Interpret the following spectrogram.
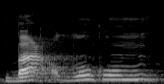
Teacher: عین کو موٹا ادا کرنا ہے، ضاد کو موٹا ادا کرنا ہے اور کاف کو میم کے ساتھ ملانا ہے، میم ساکن غنہ کریں گے۔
